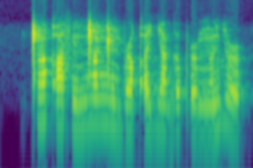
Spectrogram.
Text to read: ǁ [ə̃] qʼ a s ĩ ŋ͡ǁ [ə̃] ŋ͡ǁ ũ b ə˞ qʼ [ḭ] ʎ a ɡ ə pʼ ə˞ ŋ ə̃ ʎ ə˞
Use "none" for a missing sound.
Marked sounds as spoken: ə̃, ã, i

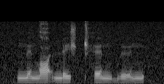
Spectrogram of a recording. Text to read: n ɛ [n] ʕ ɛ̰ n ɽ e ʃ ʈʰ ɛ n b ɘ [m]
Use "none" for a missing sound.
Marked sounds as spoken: n, n

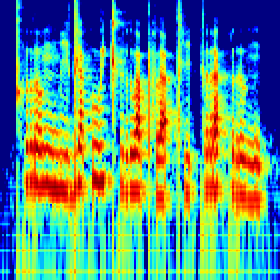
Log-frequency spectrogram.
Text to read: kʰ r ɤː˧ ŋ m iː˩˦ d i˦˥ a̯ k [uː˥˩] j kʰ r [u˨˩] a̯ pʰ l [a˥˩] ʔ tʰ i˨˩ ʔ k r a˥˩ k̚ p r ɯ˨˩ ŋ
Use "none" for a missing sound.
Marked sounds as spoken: uː˥˩, u˨˩, a˨˩

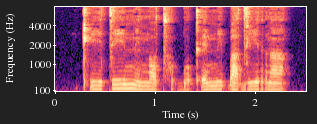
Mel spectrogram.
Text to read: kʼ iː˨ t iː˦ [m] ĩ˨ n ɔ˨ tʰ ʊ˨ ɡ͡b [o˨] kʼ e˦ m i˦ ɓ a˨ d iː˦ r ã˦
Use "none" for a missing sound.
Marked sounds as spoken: m, o˨

